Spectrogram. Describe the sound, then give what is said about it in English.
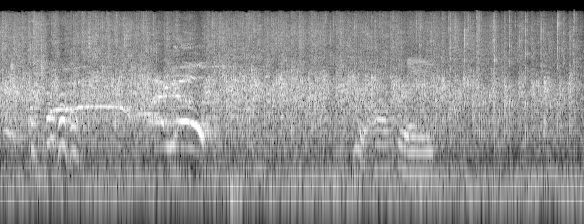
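An audience applauds the panelists at a panel event before a question and answer session, a dense wash of clapping sustained throughout, with a few voices and cheers rising over it now and then. “We are just about to jump into our question and answer session, but first, a round of applause for our fabulous panelists tonight.”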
